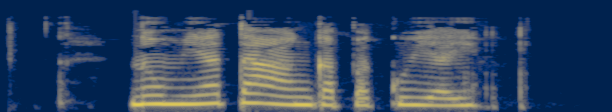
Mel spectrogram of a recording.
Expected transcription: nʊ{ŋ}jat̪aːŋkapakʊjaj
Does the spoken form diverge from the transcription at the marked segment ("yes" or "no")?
yes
